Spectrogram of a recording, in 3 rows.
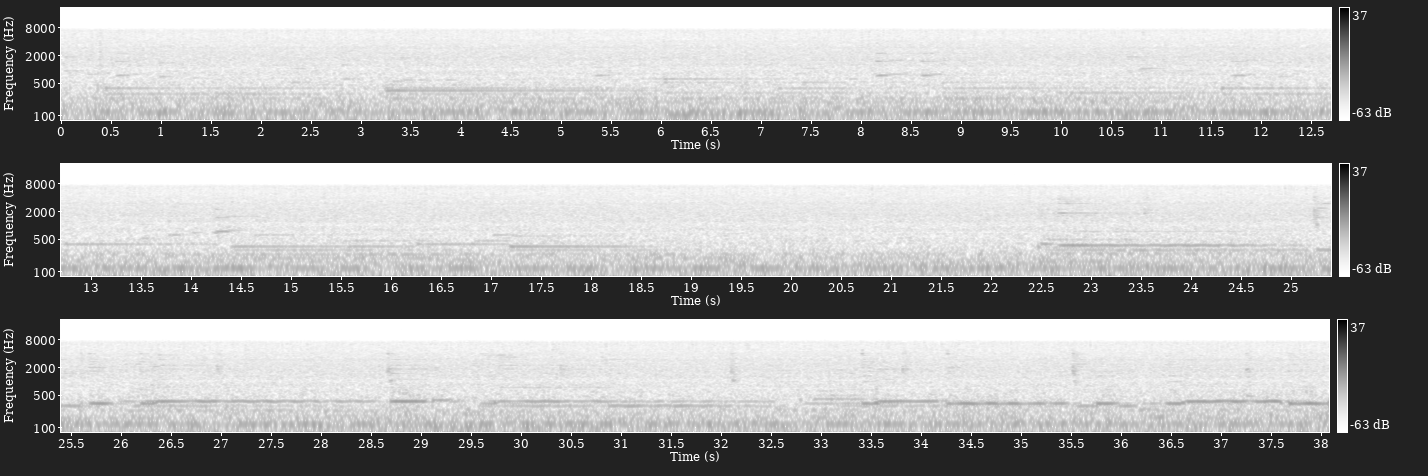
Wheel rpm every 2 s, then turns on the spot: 0, 0, 0, 0, 0, 0, 0, 0, 0, 0, 0, 0, 0, 0, 0, 0, 0, 0, 0.
none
